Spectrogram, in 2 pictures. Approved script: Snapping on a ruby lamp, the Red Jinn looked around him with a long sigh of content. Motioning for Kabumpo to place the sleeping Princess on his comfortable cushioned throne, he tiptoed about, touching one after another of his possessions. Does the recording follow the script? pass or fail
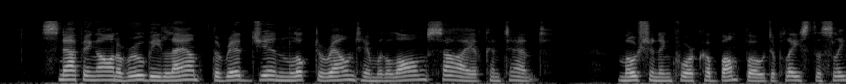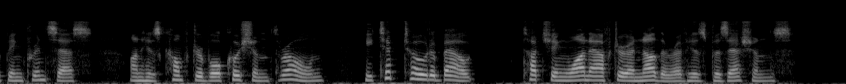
pass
